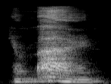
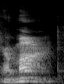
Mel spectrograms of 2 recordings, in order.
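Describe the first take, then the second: First: It is said in a creepy, eerie voice. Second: It is said in a plain, ordinary voice. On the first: The speaker calls it right. "that's the one" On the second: The speaker calls it wrong. "No, it's not like you're mine"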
